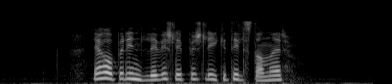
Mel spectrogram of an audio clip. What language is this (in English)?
Norwegian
